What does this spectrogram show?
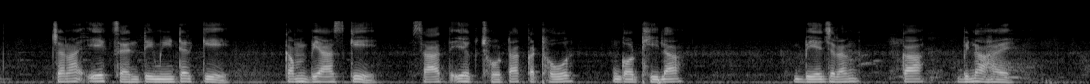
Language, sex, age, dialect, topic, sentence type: Hindi, male, 25-30, Awadhi Bundeli, agriculture, statement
